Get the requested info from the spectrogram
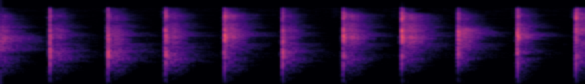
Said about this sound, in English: I got to give this girl a hand clap.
